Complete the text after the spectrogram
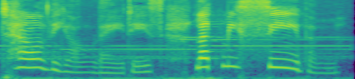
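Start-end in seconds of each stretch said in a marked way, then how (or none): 1.5-2.6 urgent plea. Acted. Stranger pleads to be let in.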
